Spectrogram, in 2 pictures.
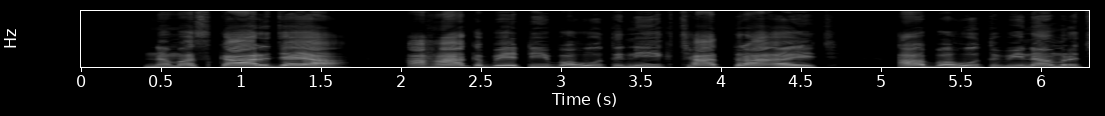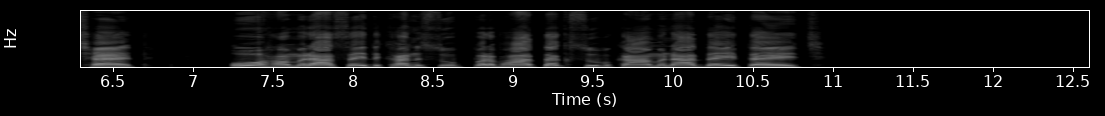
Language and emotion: Maithili, happy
